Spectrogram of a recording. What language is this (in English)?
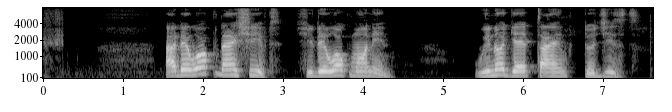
Nigerian Pidgin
